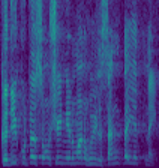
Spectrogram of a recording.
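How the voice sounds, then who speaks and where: A male devotional preacher giving a sermon in a temple, telling stories and chanting scripture quotes with lively emphasis. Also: very high voice, fast. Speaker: kirtankar preacher. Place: temple hall.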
